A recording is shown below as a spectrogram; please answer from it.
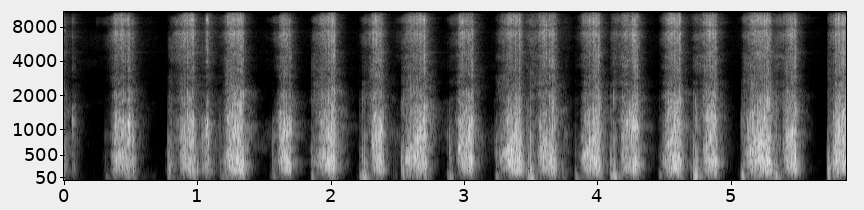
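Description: Long fingernails of both hands scratch a stuffed pillow with a purple velvet cover and a silver geometric pattern. A quick, uneven run of dry, rasping scratch strokes, each a short burst of bright, hissy friction with almost no low end, separated by brief silences.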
